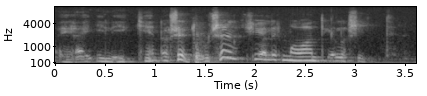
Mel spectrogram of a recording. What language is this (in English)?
Finnish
